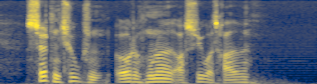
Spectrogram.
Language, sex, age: Danish, male, 30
